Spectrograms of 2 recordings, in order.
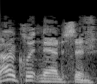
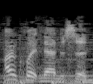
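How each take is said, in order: First: It is said without an Australian accent. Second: It is said with an Australian accent.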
